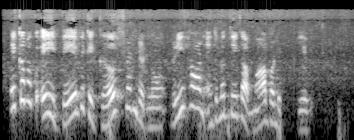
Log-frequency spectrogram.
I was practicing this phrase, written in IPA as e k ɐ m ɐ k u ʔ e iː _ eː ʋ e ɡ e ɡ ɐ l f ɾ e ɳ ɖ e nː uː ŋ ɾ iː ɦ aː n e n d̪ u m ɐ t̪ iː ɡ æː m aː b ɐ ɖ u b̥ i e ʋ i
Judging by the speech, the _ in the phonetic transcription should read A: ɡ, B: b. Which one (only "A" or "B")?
B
